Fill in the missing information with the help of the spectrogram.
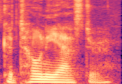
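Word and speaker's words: cotoneaster: limbed beings themselves these cottony aster tony aster spelled like cotton easter but pronounced as if tony astor sneezed when he said his name many lifeless branches have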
